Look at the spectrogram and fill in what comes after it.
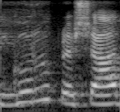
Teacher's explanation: गुरु प्रसाद में गुरु में रू पर जोर देने पर लघु होते हुए भी दीर्घ है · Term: बलाघात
